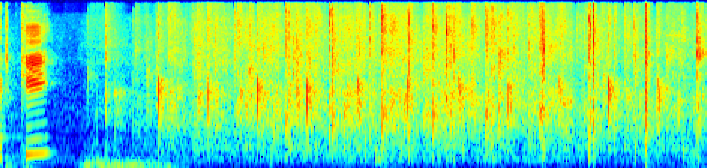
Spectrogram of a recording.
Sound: audience applauding

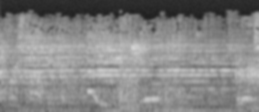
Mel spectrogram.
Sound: droid Chirps

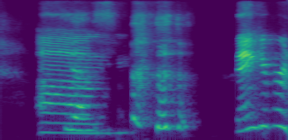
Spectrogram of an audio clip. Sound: chuckles

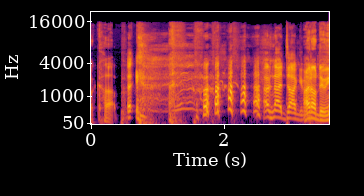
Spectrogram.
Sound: laughing

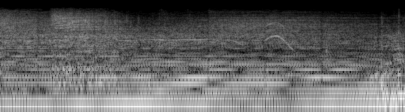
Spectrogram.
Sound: sprays; crowd whistles

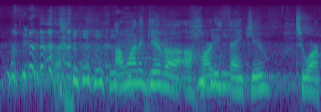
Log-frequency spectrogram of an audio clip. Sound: laughter

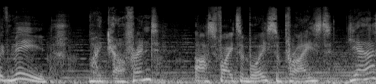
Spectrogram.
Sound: gasp

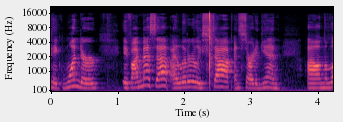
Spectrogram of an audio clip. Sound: hand clap

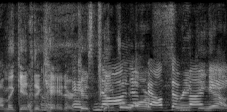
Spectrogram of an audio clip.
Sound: laughter

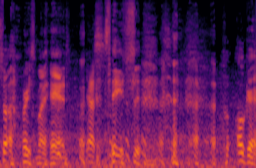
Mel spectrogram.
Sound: group laughing

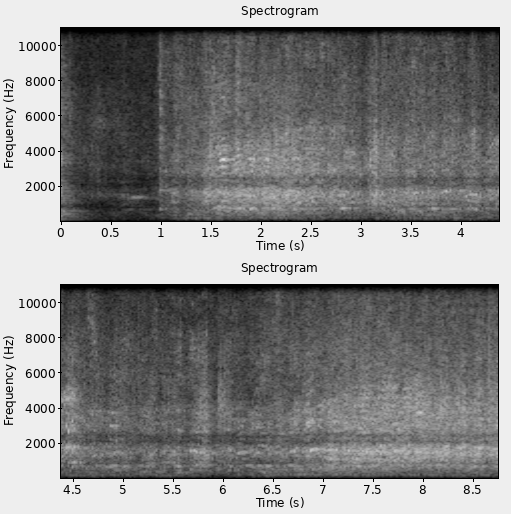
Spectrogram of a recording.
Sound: audience laughing

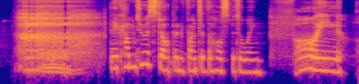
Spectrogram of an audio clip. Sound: melodramatic sigh

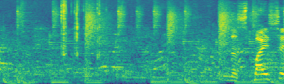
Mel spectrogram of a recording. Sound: crunches

